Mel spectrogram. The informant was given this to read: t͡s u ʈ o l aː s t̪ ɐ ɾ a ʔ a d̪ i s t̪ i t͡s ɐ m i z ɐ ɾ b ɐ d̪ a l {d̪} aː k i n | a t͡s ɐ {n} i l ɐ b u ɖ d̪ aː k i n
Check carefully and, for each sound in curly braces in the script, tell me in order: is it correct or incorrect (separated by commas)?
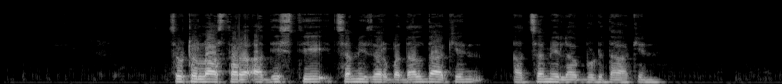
correct, incorrect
